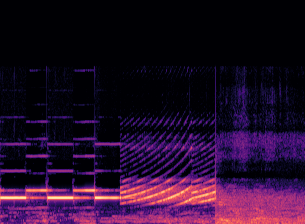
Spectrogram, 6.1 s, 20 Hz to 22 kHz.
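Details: Motorcycle fitted with an ECO 9 anti-theft remote, locked so it cannot start: tampering trips the alarm, with loud high-pitched beeps about once a second, then a rapidly rising, repeating siren wail.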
